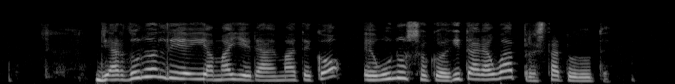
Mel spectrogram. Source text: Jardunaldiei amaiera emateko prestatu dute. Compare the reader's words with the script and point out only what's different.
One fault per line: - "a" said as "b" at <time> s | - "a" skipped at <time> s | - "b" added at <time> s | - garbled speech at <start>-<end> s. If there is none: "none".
- "egun osoko egitaraua" added at 3.7 s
